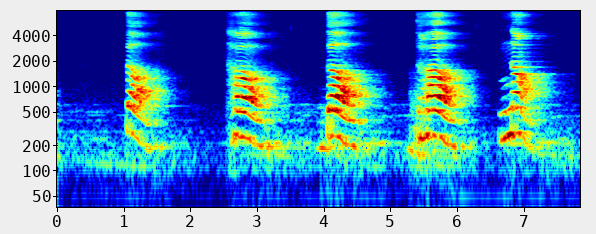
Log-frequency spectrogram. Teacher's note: आपकी जो जीभ है ऊपर वाले दांतों को पीछे से छूती है। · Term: त वर्ग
